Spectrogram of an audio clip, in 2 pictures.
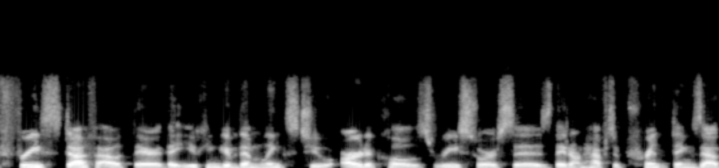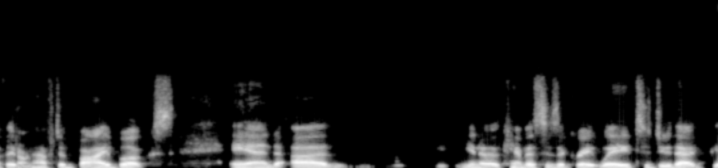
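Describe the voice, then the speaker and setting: A woman's plain, everyday voice, fairly low in pitch with fairly even intonation, at a moderate pace in a dry, close sound with no echo. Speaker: online teaching trainer. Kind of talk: presentation to faculty.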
